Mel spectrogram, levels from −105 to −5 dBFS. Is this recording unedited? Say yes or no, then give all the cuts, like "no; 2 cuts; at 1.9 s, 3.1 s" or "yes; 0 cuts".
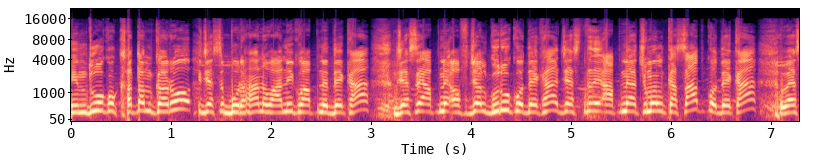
no; 1 cut; at 1.3 s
